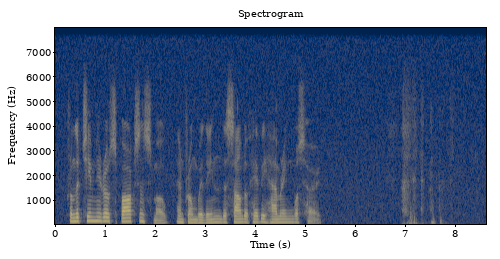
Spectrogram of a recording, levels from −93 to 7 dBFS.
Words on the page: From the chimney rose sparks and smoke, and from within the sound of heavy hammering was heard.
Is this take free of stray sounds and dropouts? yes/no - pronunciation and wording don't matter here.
no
